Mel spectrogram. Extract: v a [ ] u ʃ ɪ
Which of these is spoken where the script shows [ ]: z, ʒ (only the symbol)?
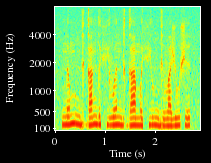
ʒ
